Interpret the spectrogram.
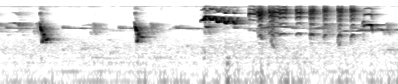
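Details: Oriental magpie-robin (kacer) singing as a master or lure song: two downslurred notes, then a dense rapid rattling burst of high harsh and whistled notes.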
